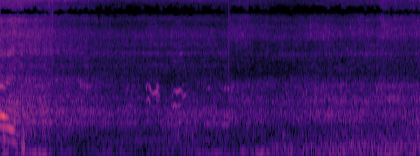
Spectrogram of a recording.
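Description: Wind rumbling on the microphone, with small waves washing up on a sandy beach.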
